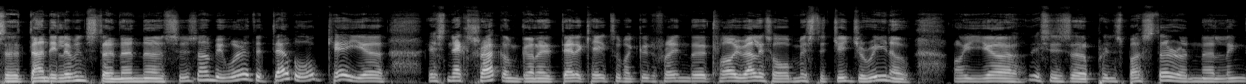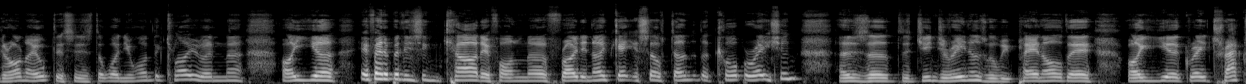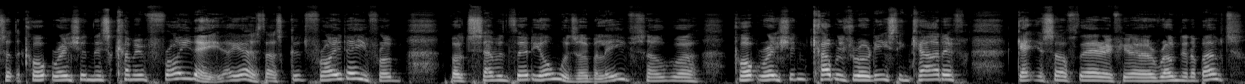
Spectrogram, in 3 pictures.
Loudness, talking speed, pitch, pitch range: -22 LUFS, 180 wpm, 170 Hz, 150-200 Hz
